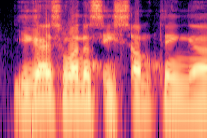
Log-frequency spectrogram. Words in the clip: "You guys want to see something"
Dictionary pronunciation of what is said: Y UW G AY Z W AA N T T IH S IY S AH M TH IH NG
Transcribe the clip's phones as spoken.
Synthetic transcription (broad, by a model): Y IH G AY Z W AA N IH S IY S AH M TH IH NG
